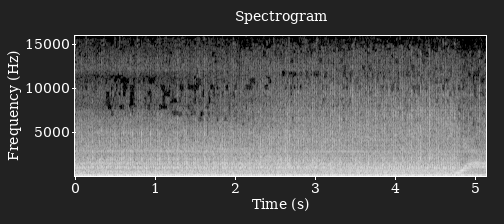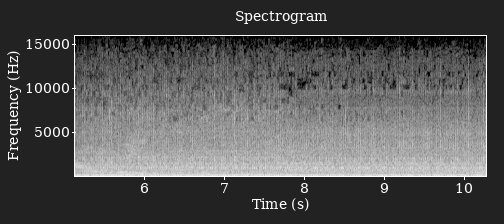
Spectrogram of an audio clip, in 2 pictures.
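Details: Caterpillar 955L track loader diesel, sat unused for years, just started on old fuel: steady, deep, even idle with no knocks or misses; ran really well; normal idle.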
